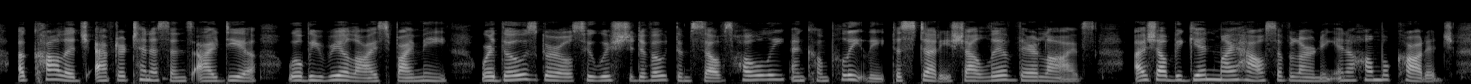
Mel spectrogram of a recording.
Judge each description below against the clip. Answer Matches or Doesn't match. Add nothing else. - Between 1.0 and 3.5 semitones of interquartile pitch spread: Matches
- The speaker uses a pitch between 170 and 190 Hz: Matches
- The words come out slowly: Doesn't match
